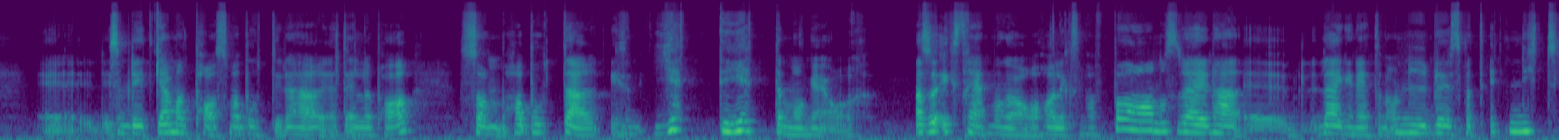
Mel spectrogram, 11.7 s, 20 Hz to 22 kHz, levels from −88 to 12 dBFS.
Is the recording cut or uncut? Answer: uncut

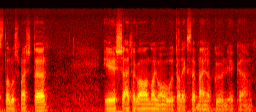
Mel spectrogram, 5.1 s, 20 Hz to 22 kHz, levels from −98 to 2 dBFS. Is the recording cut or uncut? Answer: uncut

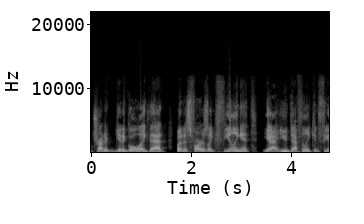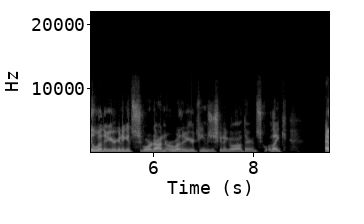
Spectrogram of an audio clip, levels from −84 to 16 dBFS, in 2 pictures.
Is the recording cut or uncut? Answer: cut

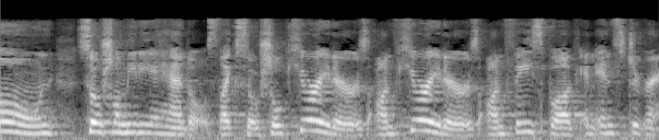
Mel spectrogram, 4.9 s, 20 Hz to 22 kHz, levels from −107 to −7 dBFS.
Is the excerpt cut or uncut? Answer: cut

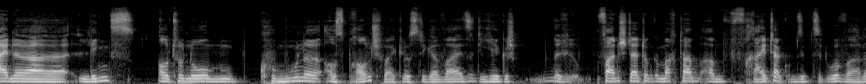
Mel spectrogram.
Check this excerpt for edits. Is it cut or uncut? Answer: cut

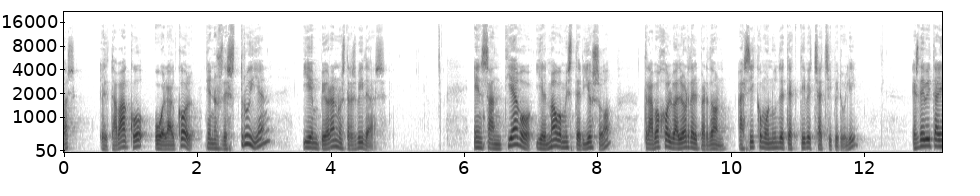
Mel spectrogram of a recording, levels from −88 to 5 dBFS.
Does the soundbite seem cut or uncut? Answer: cut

